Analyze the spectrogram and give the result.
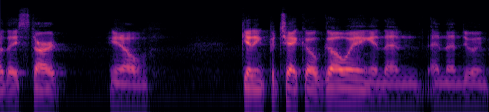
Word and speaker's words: Pacheco: But Pacheco is, am I saying that right? Pacheco? – Yeah, I believe so.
